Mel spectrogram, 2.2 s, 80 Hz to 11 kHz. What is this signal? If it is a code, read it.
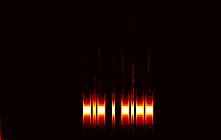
Morse code, heard as a keyed tone, about 47 wpm, 700 Hz. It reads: KEY
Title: Sentences from Top 600 Words - New Word Drill - 50wpm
